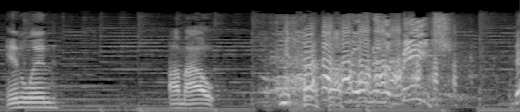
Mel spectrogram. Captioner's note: audience laughing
